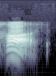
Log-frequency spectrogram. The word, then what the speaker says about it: Haas: We have Clay Haas, H-A-A-S is how you pronounce it.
